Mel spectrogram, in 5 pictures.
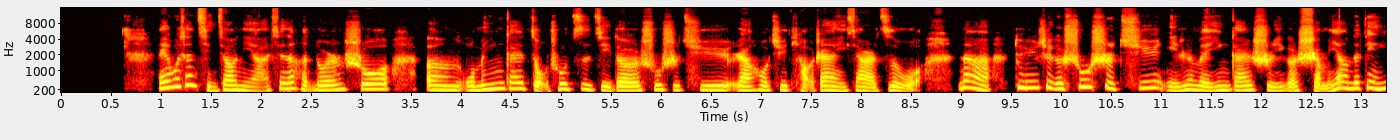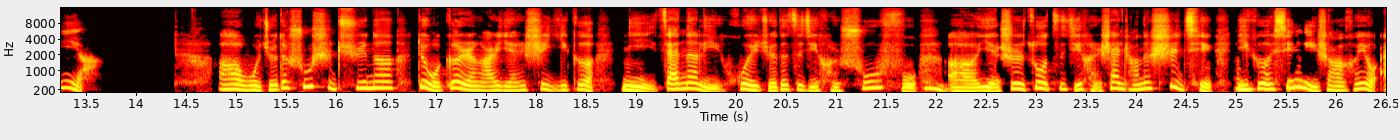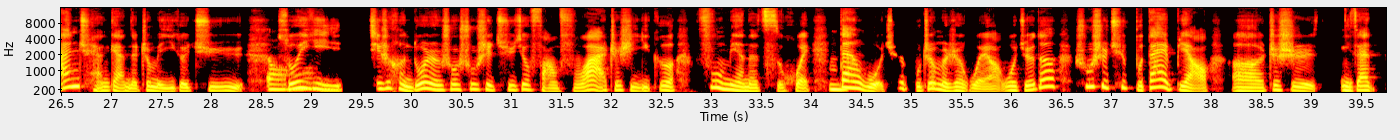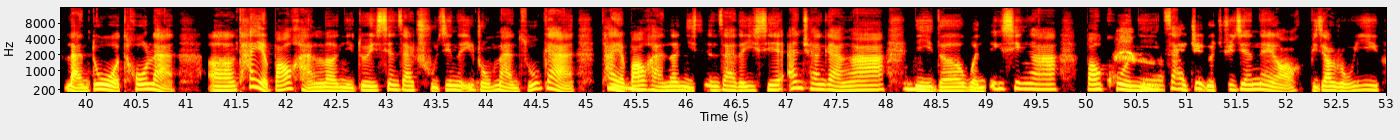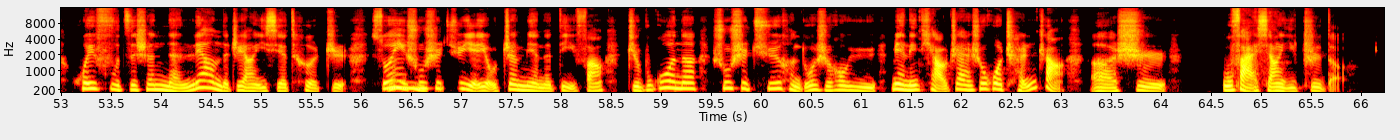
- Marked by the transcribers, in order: tapping
- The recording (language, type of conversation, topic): Chinese, podcast, 你如何看待舒适区与成长？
